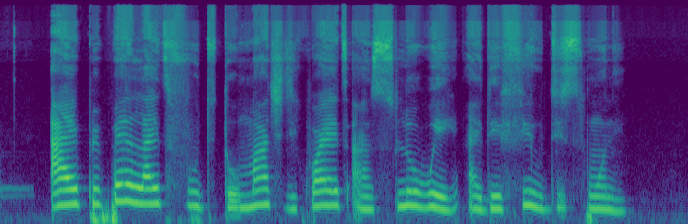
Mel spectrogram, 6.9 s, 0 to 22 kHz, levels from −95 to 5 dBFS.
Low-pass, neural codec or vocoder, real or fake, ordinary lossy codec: none; vocoder, 48 kHz, 128 mel bands, Vocos; fake; none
